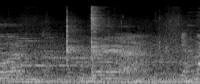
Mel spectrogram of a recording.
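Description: Tableware clinking at a dining table: two sharp clicks, about two-thirds of a second and one second in.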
